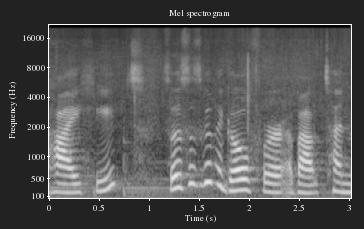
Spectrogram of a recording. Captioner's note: pan sizzling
